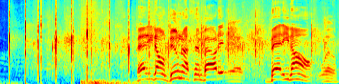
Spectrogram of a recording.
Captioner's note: audience applauding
